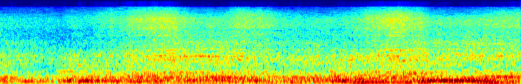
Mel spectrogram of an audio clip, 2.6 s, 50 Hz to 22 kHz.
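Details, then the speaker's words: 1999 Toyota Altezza RS200 Z-Edition, supercharged with an aftermarket air filter feeding the supercharger, revved with the supercharger deactivated by its air-bypass switch: clean, smooth-climbing rev with steady intake roar, no whine or rattle; normal engine revving, supercharger not broken. "I'm so glad that the supercharger is not busted on it"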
